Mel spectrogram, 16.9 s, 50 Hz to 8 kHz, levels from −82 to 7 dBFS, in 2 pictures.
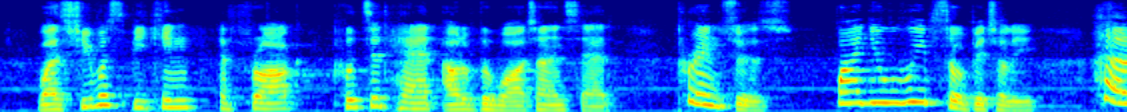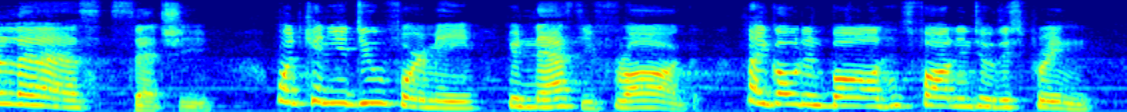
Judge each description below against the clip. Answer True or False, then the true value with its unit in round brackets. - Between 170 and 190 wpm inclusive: False (150 wpm)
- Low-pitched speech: False (195 Hz)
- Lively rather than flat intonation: True (8.9 semitones)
